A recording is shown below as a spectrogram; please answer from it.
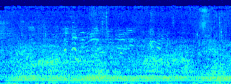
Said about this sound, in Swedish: Och flygplan.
